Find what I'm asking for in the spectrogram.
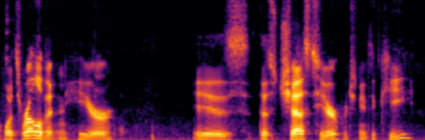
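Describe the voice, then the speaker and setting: Bright-voiced man giving game commentary. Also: medium pitch, lively intonation, measured pace. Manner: explanatory, informal. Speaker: gaming video host. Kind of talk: casual game walkthrough commentary.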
